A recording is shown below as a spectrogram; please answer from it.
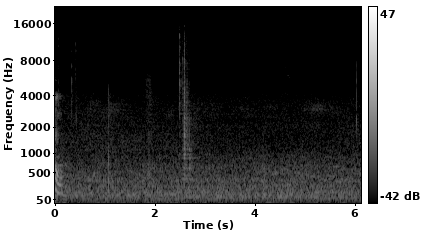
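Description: Faint, scattered clicks of someone typing a text message on a smartphone, a few separate taps over several seconds against a low room hiss.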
